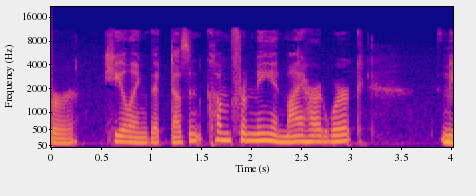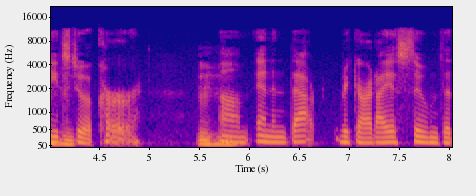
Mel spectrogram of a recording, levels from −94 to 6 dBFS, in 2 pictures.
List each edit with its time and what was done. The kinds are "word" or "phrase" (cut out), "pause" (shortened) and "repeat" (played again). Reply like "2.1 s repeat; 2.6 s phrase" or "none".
none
